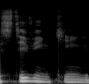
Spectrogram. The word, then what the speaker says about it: Stephen King: é o Stephen King eu sei que é pronúncia certa Steven King mas aqui a gente tá falando em português sou eu vou falar Stephen King o ano original de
